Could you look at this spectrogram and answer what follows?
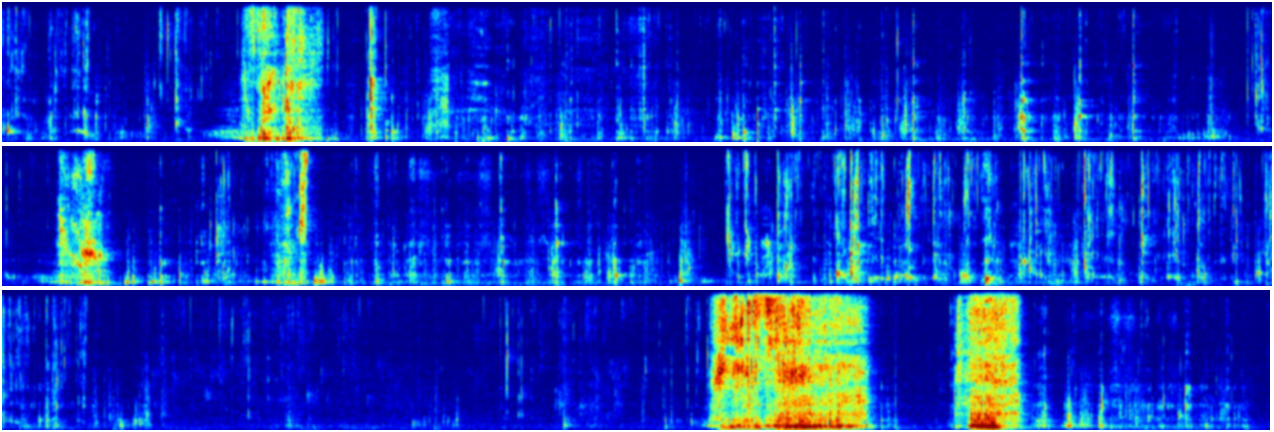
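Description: Close-up eating sounds of rabokki: wet chewing with many small clicks. A few louder moments stand out, the longest and loudest lasting over a second near the end.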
